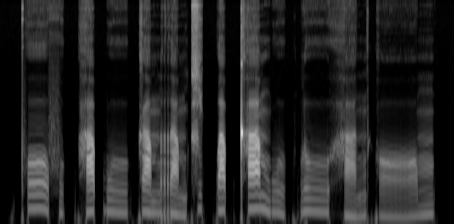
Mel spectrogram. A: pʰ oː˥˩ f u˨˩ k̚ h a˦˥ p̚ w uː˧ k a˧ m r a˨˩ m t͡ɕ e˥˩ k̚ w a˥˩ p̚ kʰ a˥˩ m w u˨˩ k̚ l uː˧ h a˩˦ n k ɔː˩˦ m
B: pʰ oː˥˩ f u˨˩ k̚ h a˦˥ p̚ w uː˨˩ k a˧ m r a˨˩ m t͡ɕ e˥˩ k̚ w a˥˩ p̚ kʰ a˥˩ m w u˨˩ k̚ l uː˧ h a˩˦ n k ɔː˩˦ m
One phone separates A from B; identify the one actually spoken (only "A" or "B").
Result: A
